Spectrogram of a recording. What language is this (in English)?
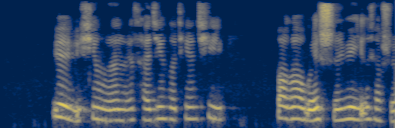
Chinese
